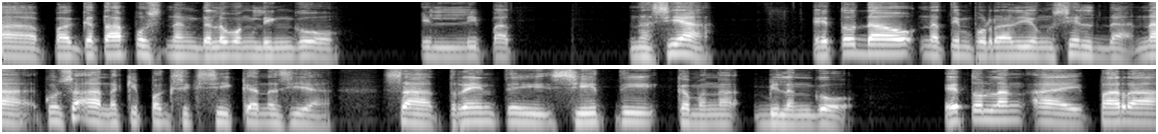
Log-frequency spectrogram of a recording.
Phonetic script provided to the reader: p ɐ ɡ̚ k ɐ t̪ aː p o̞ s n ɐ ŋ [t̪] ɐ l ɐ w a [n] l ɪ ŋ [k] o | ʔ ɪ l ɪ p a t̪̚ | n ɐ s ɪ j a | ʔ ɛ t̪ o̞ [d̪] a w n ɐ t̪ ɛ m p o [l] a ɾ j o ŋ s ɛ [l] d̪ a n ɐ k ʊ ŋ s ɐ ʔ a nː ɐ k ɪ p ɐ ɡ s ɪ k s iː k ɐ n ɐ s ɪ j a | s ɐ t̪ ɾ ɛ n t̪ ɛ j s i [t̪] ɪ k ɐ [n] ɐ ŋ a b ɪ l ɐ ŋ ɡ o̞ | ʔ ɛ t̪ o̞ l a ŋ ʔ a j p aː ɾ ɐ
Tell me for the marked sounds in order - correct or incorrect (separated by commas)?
incorrect, incorrect, incorrect, correct, incorrect, correct, correct, incorrect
